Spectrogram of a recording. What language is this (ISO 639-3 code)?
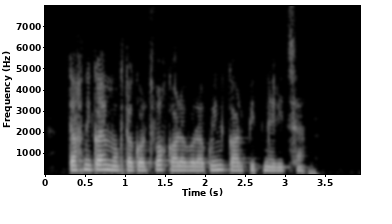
hye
